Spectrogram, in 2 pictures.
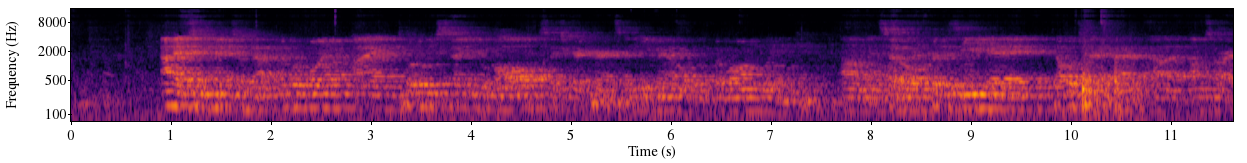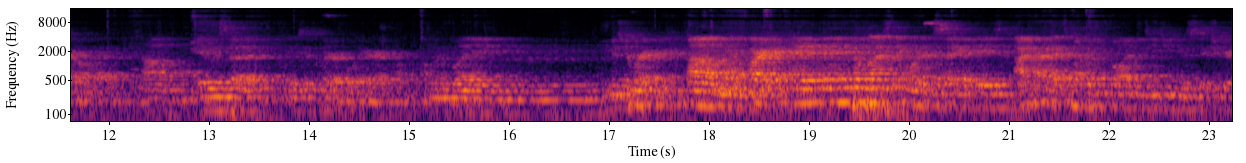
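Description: A large band plays music in an echoing hall.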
